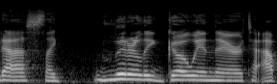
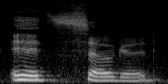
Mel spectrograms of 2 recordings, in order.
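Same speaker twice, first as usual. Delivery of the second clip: slow gush; 4 dB louder, much slower than usual. Real, not acted. Gushing after fake undersell.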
